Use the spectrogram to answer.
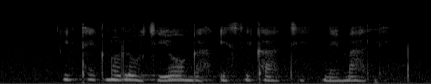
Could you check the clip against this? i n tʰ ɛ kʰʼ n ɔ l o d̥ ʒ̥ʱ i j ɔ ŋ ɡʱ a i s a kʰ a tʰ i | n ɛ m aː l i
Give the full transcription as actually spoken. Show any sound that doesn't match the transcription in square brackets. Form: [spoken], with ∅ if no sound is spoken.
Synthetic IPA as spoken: i [∅] tʰ ɛ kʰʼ n ɔ l o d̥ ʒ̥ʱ i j ɔ ŋ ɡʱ a i s [i] kʰ a tʰ i | n ɛ m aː l i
